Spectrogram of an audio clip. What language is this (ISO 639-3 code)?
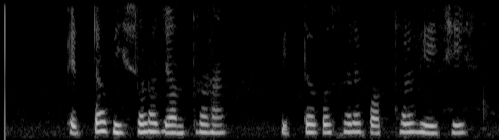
ori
